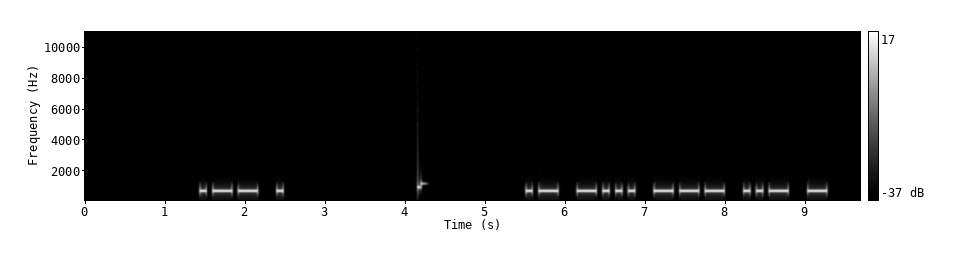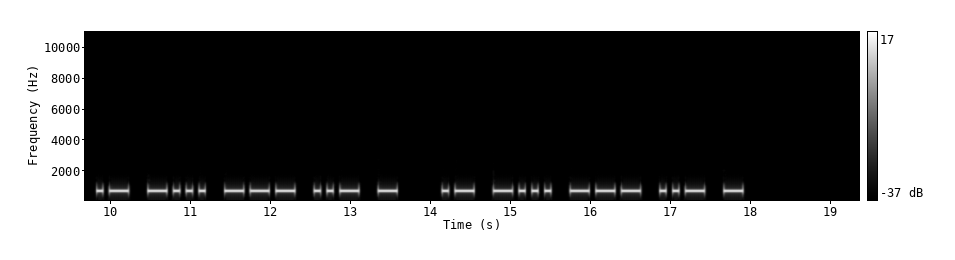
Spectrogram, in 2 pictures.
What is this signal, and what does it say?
Morse code, heard as a keyed tone, about 16 wpm, 700 Hz. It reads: WE ABOUT ABOUT ABOUT
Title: Top 100 Words Repeated 15wpm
